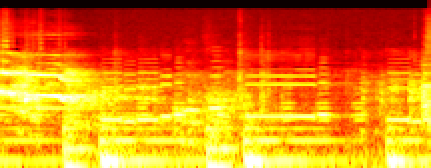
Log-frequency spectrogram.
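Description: A gamecock crows loudly and close by at a game farm, several long calls in a row, with other birds clucking and crowing in the background.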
